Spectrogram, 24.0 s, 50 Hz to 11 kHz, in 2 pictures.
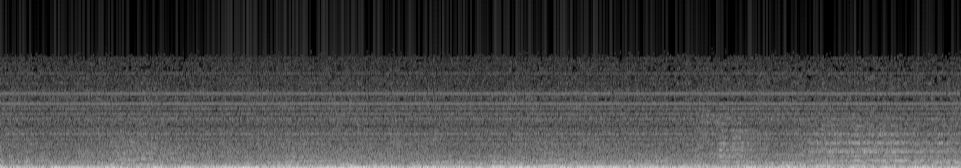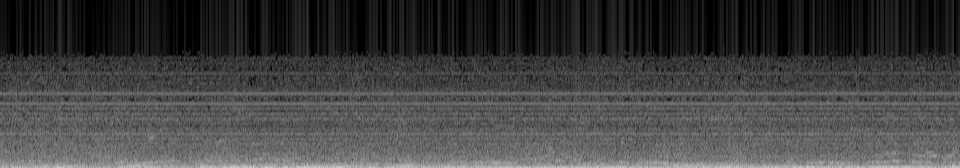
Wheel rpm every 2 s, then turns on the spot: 0, 0, 0, 0, 0, 0, 0, 0, 0, 0, 0, 0.
none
